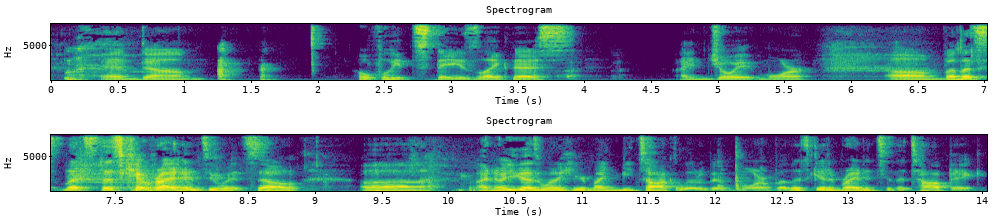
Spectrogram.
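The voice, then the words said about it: Unusually deep, low voice. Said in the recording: “I got a pretty deep voice. I got that Johnny Cash voice right now ... NyQuil be doing you right ... This is what my voice sounds like”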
